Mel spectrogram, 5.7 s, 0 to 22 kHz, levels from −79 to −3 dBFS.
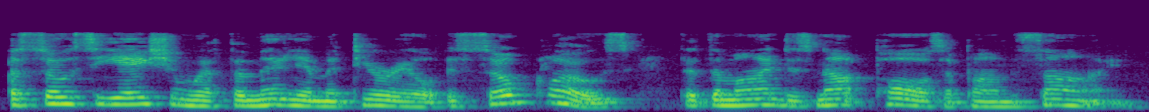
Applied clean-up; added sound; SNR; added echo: none; none; none; none.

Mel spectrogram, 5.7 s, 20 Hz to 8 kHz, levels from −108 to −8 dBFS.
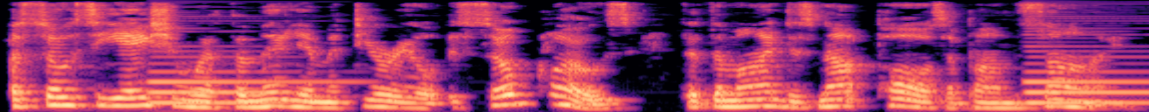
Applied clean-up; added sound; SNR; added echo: classical method Wiener filter.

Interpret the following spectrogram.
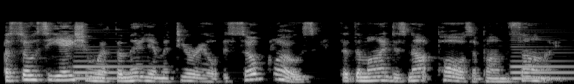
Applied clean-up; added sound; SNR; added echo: classical method spectral subtraction.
